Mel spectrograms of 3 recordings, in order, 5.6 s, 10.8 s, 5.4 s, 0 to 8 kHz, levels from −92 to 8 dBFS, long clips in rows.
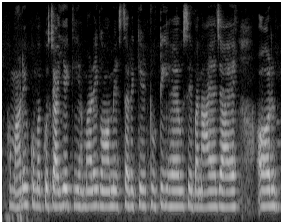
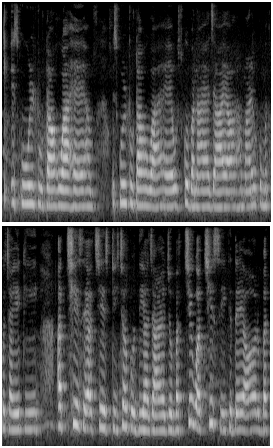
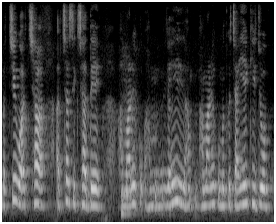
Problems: constant background noise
